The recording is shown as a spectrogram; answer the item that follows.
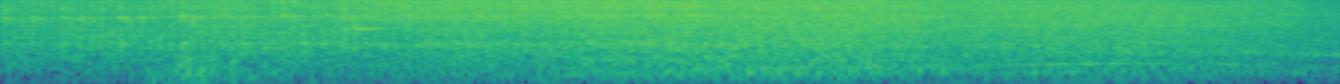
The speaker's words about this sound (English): Now I'm in a farm field in Saline, next to an enormous oil well pump jack.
